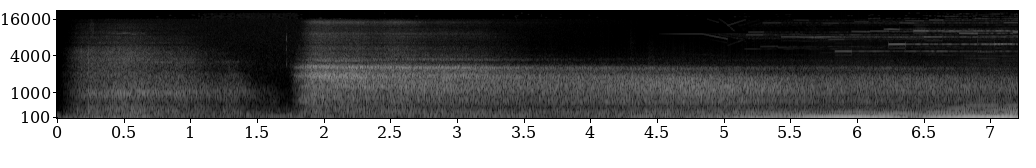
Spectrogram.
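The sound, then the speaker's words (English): A deep breath drawn in: a long, steady airy rush swells after a short pause and holds, with a low rumble underneath toward the end. “let's come away from all of that and take a deep breath.”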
